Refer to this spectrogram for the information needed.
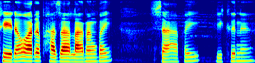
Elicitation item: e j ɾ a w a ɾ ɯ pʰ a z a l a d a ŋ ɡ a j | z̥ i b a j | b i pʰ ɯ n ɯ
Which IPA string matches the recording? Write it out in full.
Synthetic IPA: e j ɾ a w a ɾ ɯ pʰ a z a l a n a ŋ b a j | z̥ a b a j | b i kʰ ɯ n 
